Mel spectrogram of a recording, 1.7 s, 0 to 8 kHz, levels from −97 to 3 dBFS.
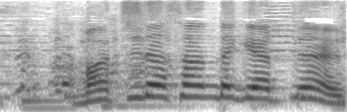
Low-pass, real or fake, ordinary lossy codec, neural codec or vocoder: none; real; none; none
